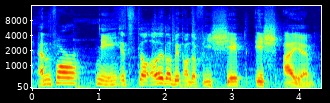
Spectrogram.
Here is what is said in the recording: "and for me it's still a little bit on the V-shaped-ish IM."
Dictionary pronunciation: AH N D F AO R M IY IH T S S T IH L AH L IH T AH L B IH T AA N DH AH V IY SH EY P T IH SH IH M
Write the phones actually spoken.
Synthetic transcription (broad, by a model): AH N F AO R M IY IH T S S T IH L AH L IH T AH L B IH T AA N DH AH F IY SH EY P T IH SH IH M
